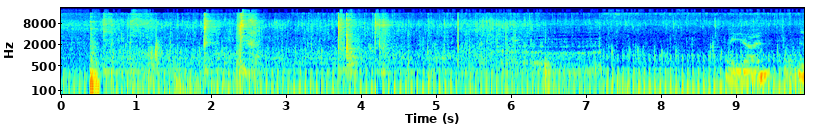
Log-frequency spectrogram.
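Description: Water poured into a pot of vegetables, squash among them, cooking on the stove, giving a bubbling, sizzling wash with a few sharp clatters near the start and steady simmering throughout.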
